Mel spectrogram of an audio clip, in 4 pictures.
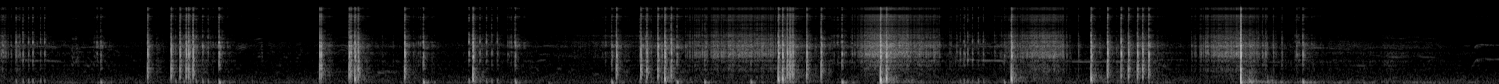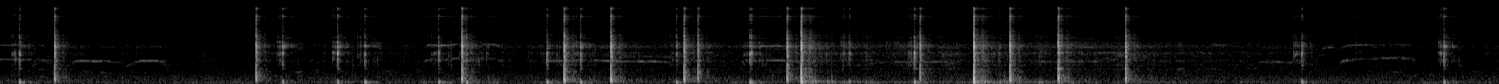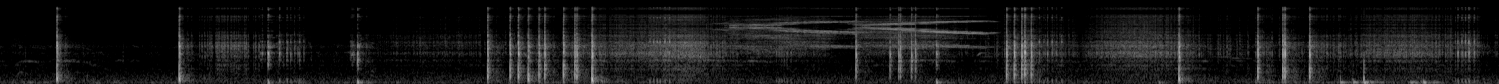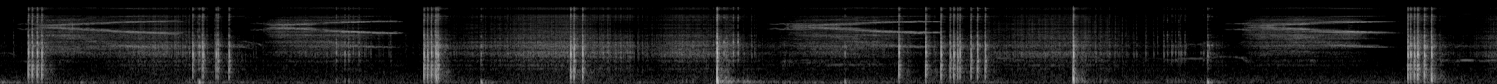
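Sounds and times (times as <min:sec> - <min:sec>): fireworks crackling: 0:00.0 - 0:14.0, 0:19.4 - 0:26.7, 0:31.8 - 0:59.9
fireworks hissing: 0:03.2 - 0:13.1, 0:32.0 - 0:59.9
firework shells bursting: 0:31.8 - 0:59.9.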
